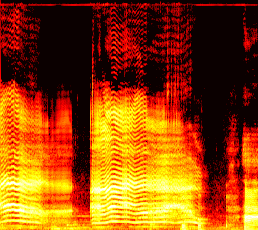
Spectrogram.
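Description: High, sustained wailing cries from an infant with brief pauses between; an ordinary infant cry.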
